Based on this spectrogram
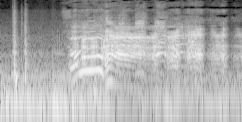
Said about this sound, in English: Wait a minute. Does this thing not have a glove box? Oh, here you go. Or you got to push a special button. Open glove box.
